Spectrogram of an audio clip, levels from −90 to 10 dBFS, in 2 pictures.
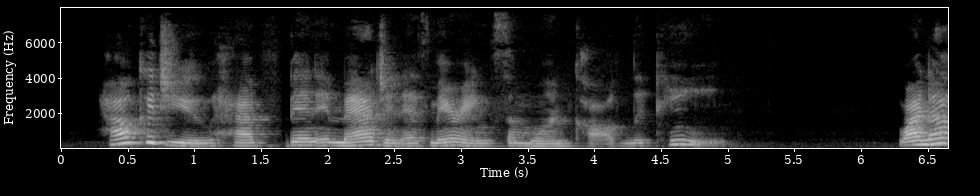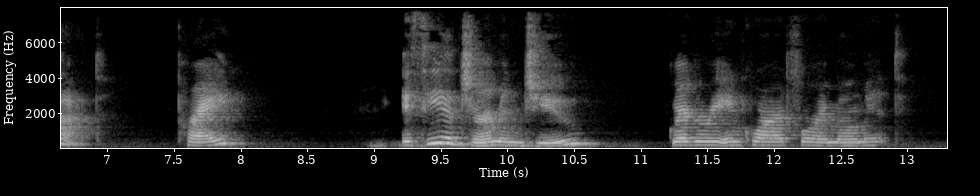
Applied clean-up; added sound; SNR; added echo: none; none; none; none.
